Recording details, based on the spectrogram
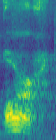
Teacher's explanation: É o R retroflexo, que é o R com a língua lá atrás.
